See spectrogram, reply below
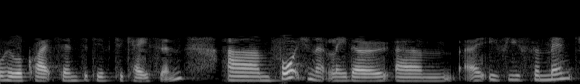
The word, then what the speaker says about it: casein: But overall, the dairy protein, I don't know how you pronounce it, casein? – Casein, yeah.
